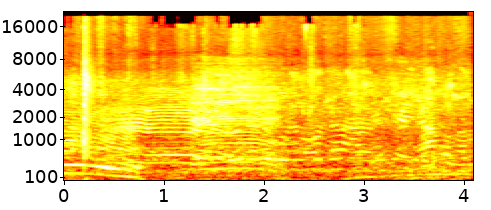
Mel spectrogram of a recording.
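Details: Dairy cow of an improved milking breed at Ambari cattle market, Dinajpur, held with calves; a single falling moo in the first second, then a loud hum of voices and market bustle.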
